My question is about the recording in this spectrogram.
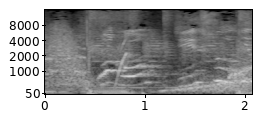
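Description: A child's voice calling out over background music, with gliding cartoon sound effects.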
